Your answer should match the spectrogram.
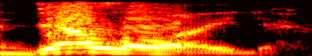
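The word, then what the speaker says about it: Bdelloid: Now, the Deloid rotifers, the B is silent there, about 360 species.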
